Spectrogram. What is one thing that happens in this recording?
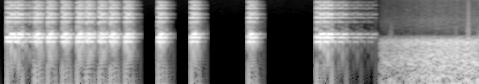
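Electronic game beeps chirp in quick bursts.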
